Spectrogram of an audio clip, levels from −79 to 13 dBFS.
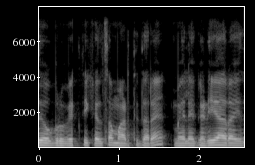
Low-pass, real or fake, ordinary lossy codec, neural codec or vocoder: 7.2 kHz; fake; none; vocoder, 44.1 kHz, 128 mel bands every 512 samples, BigVGAN v2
